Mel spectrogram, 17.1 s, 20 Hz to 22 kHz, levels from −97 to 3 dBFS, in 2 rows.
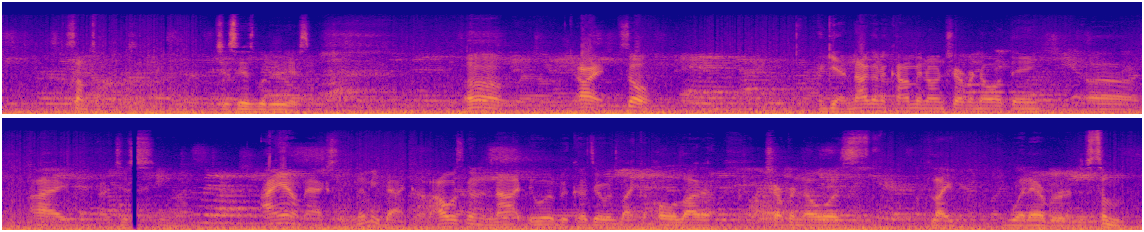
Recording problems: background chatter; loud; throughout; 3 voices, 8 dB below the speech
wind noise on the microphone; occasional gusts; 15 dB below the speech
low rumble; faint; throughout; 20 dB below the speech
choppy; occasionally; at 9.5 s; 2% of the speech affected

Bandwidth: 14 kHz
